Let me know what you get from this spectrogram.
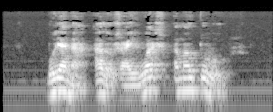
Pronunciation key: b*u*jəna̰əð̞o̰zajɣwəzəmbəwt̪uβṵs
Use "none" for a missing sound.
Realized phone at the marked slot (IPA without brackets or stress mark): u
